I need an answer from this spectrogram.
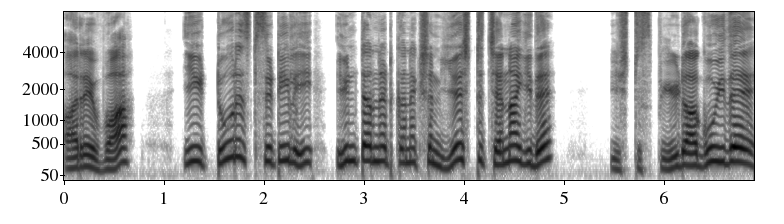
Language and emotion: Kannada, surprised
